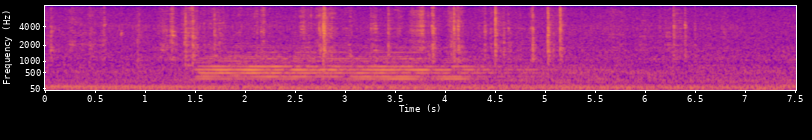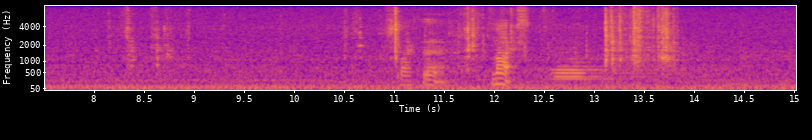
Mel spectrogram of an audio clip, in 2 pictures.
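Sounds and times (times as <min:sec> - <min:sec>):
passing train rumble: 0:00.0 - 0:15.0
train horn chord: 0:01.4 - 0:05.0, 0:12.6 - 0:13.5
plastic parts clicking: 0:02.6 - 0:05.3.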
